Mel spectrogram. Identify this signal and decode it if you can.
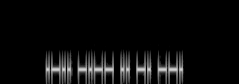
Morse code, heard as a keyed tone, about 44 wpm, 700 Hz. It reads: LYING
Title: ING Suffix - Top 100 Words with Base Words 45wpm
